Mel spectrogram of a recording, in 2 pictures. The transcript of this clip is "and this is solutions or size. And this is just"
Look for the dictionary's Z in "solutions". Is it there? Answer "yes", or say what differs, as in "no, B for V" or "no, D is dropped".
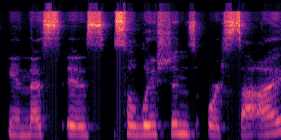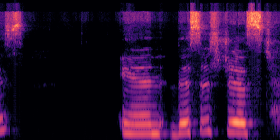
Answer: yes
